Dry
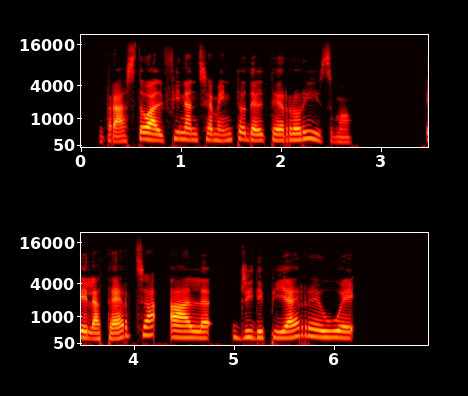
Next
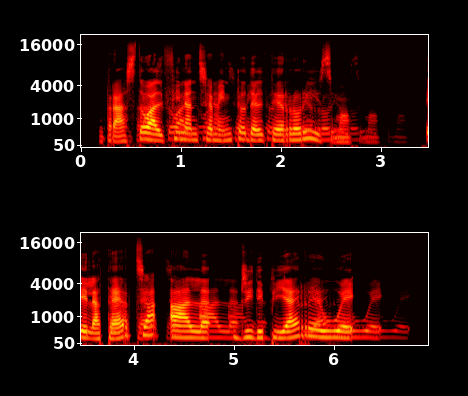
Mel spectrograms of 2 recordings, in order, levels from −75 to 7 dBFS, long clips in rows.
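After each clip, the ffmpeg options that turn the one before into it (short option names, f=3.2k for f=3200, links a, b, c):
-filter_complex "[0:a]asplit=2[a][b];[b]adelay=286,lowpass=f=3.4k:p=1,volume=-13.5dB,asplit=2[c][d];[d]adelay=286,lowpass=f=3.4k:p=1,volume=0.21[e];[a][c][e]amix=inputs=3:normalize=0"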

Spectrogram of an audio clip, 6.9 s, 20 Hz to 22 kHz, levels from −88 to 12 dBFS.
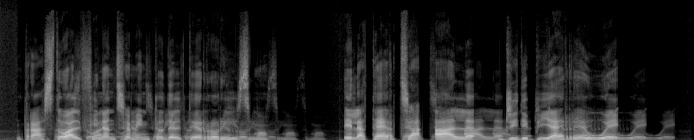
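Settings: -af "acompressor=mode=upward:threshold=-40dB:ratio=2.5,volume=4.5dB"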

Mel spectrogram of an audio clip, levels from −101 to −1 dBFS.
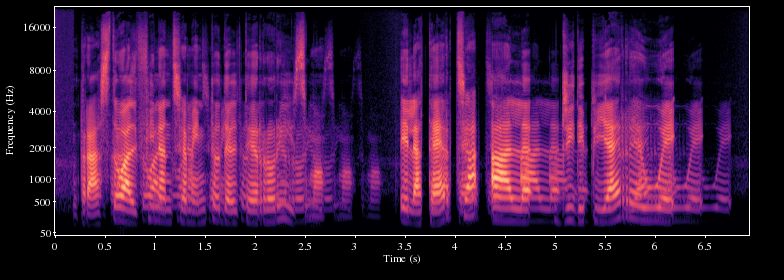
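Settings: -af "highpass=f=820:w=0.5412,highpass=f=820:w=1.3066"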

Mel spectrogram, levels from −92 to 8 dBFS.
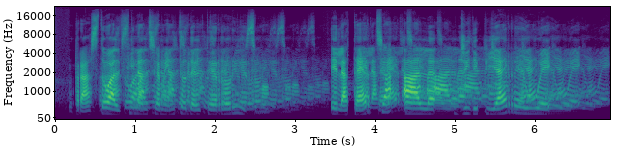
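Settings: -filter_complex "[0:a]asplit=5[a][b][c][d][e];[b]adelay=377,afreqshift=85,volume=-9dB[f];[c]adelay=754,afreqshift=170,volume=-17.4dB[g];[d]adelay=1131,afreqshift=255,volume=-25.8dB[h];[e]adelay=1508,afreqshift=340,volume=-34.2dB[i];[a][f][g][h][i]amix=inputs=5:normalize=0,volume=-1dB"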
